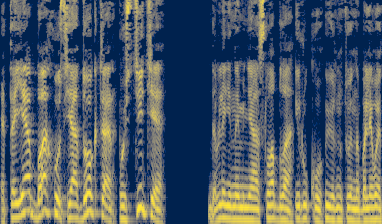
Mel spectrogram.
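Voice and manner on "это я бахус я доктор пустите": insistent protest with stretched words; urgent pleading. A narrator's reading. Doctor pinned by mistake identifies himself, urgent plea. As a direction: make them recognise you and let go.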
